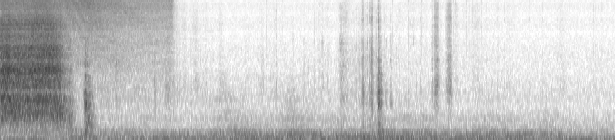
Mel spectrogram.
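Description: Iwata Eclipse HP-CS airbrush spraying paint onto a test card in a steady hiss. The hiss fades over the next second and cuts off a little under two seconds in. A few faint clicks follow later.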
